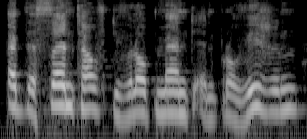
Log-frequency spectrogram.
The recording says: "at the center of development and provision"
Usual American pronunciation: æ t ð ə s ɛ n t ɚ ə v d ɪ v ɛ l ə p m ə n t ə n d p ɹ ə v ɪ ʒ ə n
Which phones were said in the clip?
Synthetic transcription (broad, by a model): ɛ t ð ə s ɛ n t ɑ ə f d ɪ v ɛ l ə p m ə n t ə n d p ɹ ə v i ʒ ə n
